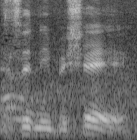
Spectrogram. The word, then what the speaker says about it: Sidney Bechet: Well, you know, Sidney Bechet.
